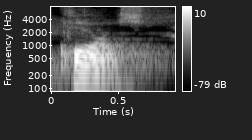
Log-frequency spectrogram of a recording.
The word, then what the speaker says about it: Quarles: Although, how would you say it in the Deep South? Quarles? Quarles. Quarles. So, okay, so you soften and lengthen the A, Quarles.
